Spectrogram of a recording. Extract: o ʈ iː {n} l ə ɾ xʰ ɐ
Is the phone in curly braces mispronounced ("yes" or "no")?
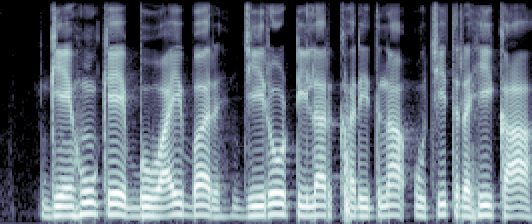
yes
